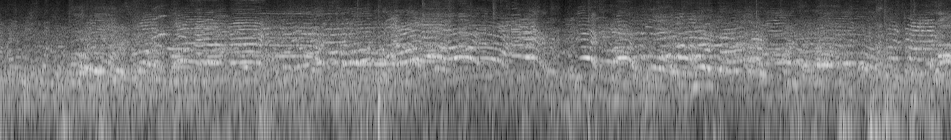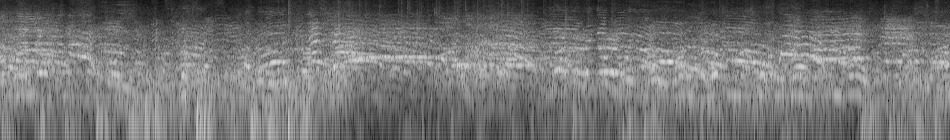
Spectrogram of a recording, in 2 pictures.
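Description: Boxing gloves thud against a boxer.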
